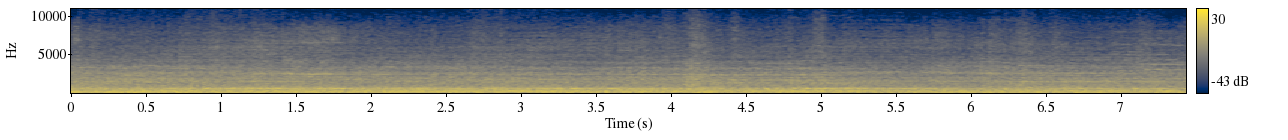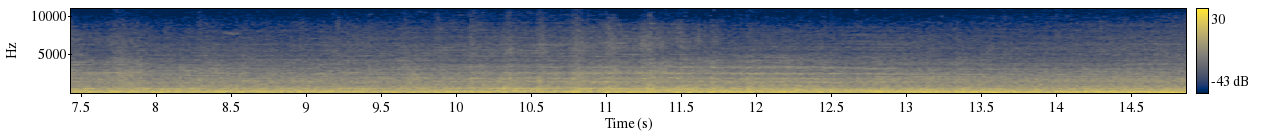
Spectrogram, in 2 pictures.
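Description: Double-stack intermodal container well cars rolling past close by: a steady, loud rumble of steel wheels on the rails with a clickety-clack.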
